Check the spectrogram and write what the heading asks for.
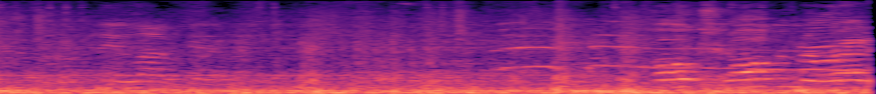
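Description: Steady low rumble of a moving passenger railway coach heard from inside the car, with people talking over it.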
